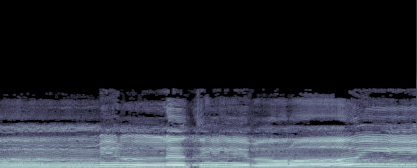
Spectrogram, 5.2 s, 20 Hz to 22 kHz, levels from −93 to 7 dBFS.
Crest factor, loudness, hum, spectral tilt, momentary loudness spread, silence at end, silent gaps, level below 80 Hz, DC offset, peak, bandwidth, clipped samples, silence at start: 14 dB; -17 LUFS; none; -3.5 dB/octave; 6 LU; 0 s; none; -70 dBFS; under 0.1%; -4 dBFS; 10.5 kHz; under 0.1%; 0 s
